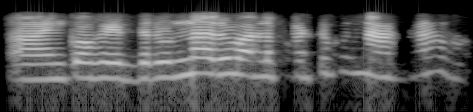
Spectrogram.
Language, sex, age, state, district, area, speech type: Telugu, female, 30-45, Andhra Pradesh, Bapatla, urban, conversation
